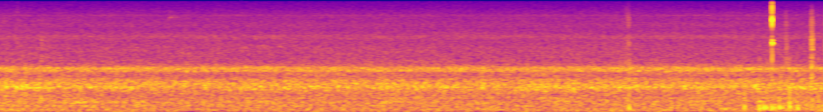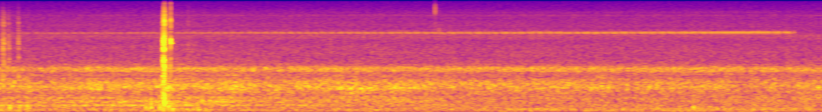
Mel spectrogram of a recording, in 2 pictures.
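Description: Faint, steady background hum and hiss, with a thin high tone that comes in about halfway and holds. A couple of brief clicks fall just past the middle.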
